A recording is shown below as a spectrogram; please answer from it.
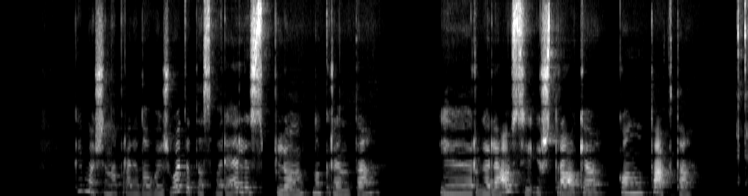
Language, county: Lithuanian, Panevėžys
